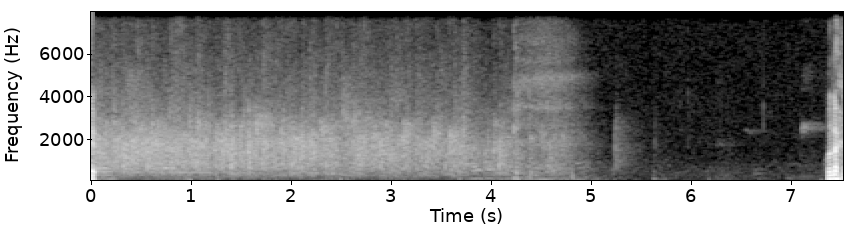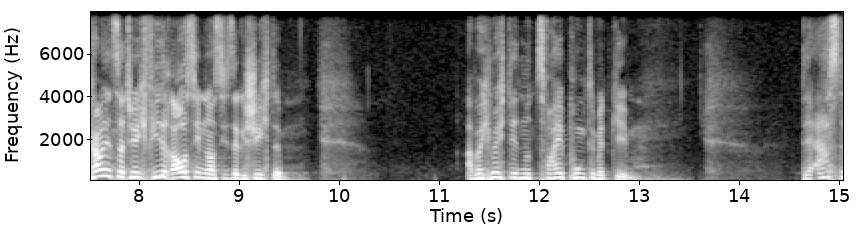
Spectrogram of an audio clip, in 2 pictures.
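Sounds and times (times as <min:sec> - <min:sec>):
speech: 0:00.0 - 0:00.2, 0:07.4 - 0:09.6, 0:11.3 - 0:13.1, 0:14.6 - 0:15.0
audience applause: 0:00.0 - 0:05.5.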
